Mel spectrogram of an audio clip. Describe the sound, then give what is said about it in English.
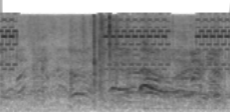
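A mobile phone rings with a repeating electronic ringtone at moderate volume, while a few voices murmur and chatter in the background. “he stares at his phone, reluctant to answer.”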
